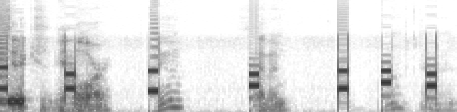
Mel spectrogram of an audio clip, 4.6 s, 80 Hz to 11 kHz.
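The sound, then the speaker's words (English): Telephone keypad tones dialing an international call from Canada to New Zealand: a series of short, bright beeps at uneven intervals. Voices talk over the opening and between the presses. “6-4 is the international code used to dial New Zealand.”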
